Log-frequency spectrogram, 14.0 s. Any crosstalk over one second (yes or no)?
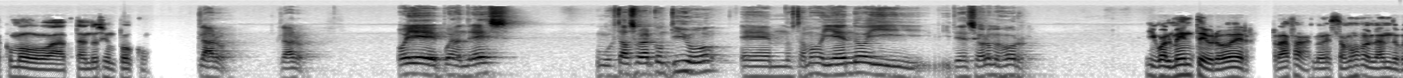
no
